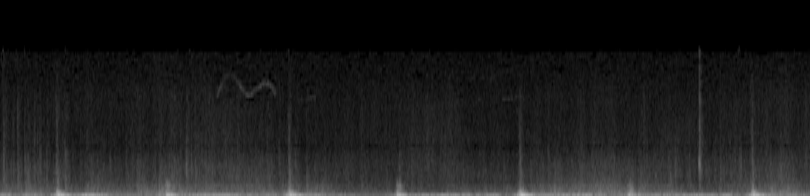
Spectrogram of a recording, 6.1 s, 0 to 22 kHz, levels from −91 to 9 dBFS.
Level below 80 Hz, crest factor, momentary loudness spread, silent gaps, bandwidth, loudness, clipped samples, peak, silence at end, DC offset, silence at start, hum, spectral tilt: -38 dBFS; 22 dB; 13 LU; none; 15 kHz; -35 LUFS; under 0.1%; -12 dBFS; 0 s; under 0.1%; 0 s; none; -8.5 dB/octave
